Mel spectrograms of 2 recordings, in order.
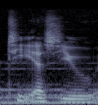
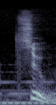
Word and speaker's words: Tsu: And she says, "It's Tsu." Tsu, not Sue, but Tsu. So you actually say the T.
